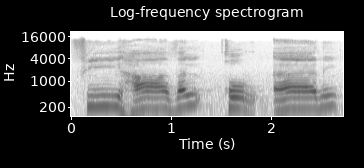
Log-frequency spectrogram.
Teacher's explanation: میں سے الف یعنی حمزہ کو حذف کیا جائے گا، را ساکن ما قبل قاف پر پیش، را ساکن کو پر کر کے پڑھیں گے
